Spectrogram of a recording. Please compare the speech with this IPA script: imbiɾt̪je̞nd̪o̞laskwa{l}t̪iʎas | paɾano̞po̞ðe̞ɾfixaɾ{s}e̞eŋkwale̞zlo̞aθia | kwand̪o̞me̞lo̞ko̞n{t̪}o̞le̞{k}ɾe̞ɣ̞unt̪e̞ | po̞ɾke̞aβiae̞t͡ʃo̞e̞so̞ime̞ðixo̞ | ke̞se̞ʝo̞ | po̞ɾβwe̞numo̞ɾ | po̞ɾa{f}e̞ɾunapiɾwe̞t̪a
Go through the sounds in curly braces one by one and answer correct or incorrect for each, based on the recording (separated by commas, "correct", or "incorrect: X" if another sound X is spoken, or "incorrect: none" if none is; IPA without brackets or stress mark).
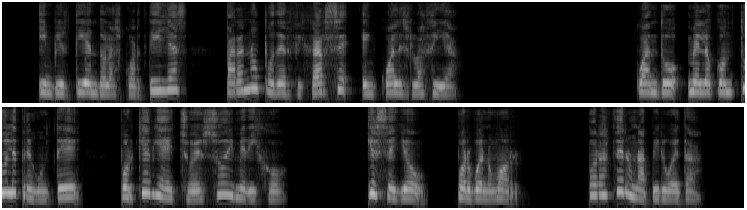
incorrect: ɾ, correct, correct, incorrect: p, incorrect: θ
